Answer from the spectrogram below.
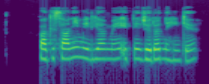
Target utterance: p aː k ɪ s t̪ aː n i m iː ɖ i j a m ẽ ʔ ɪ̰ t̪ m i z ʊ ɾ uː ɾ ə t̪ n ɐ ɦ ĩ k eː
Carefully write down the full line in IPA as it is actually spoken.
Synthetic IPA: p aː k ɪ s t̪ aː n i m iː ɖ i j a m ẽ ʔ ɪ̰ t̪ n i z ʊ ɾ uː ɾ ə t̪ n ɐ ɦ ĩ k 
